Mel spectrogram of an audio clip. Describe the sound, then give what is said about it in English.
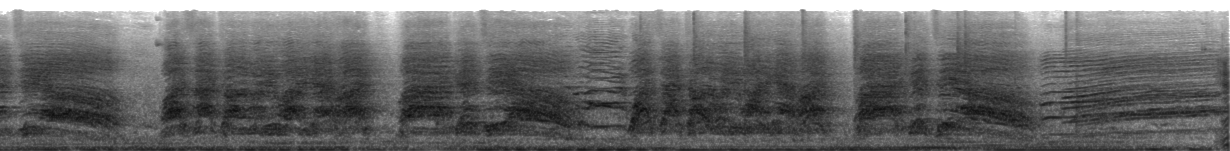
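A large crowd at a cheer competition shouts and cheers in loud, continuous waves, with overlapping yells and high-pitched voices that rise and fall, filling the space with energetic noise from start to finish. “I mean, it is just mayhem. It is so loud. It is so sparkly. There's so much excitement and singing and dancing.”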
